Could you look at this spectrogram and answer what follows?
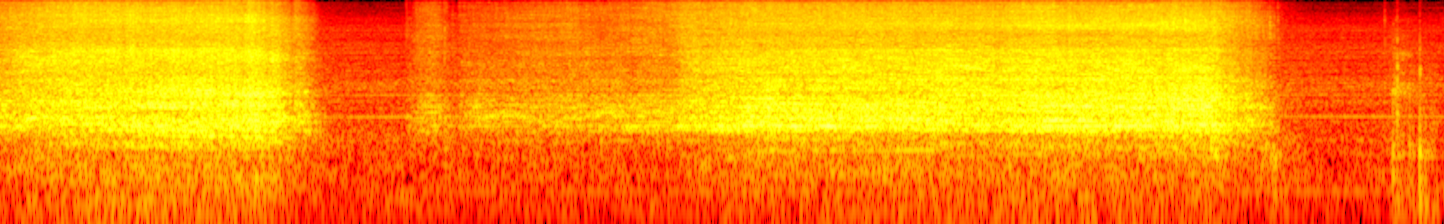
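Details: Two smooth, even, high whirring runs from the steel gearbox in an IMEX Panzer III metal hull, lapped and cleaned in mineral spirits, with no clicks or grinding. Quiet and healthy after lapping.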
